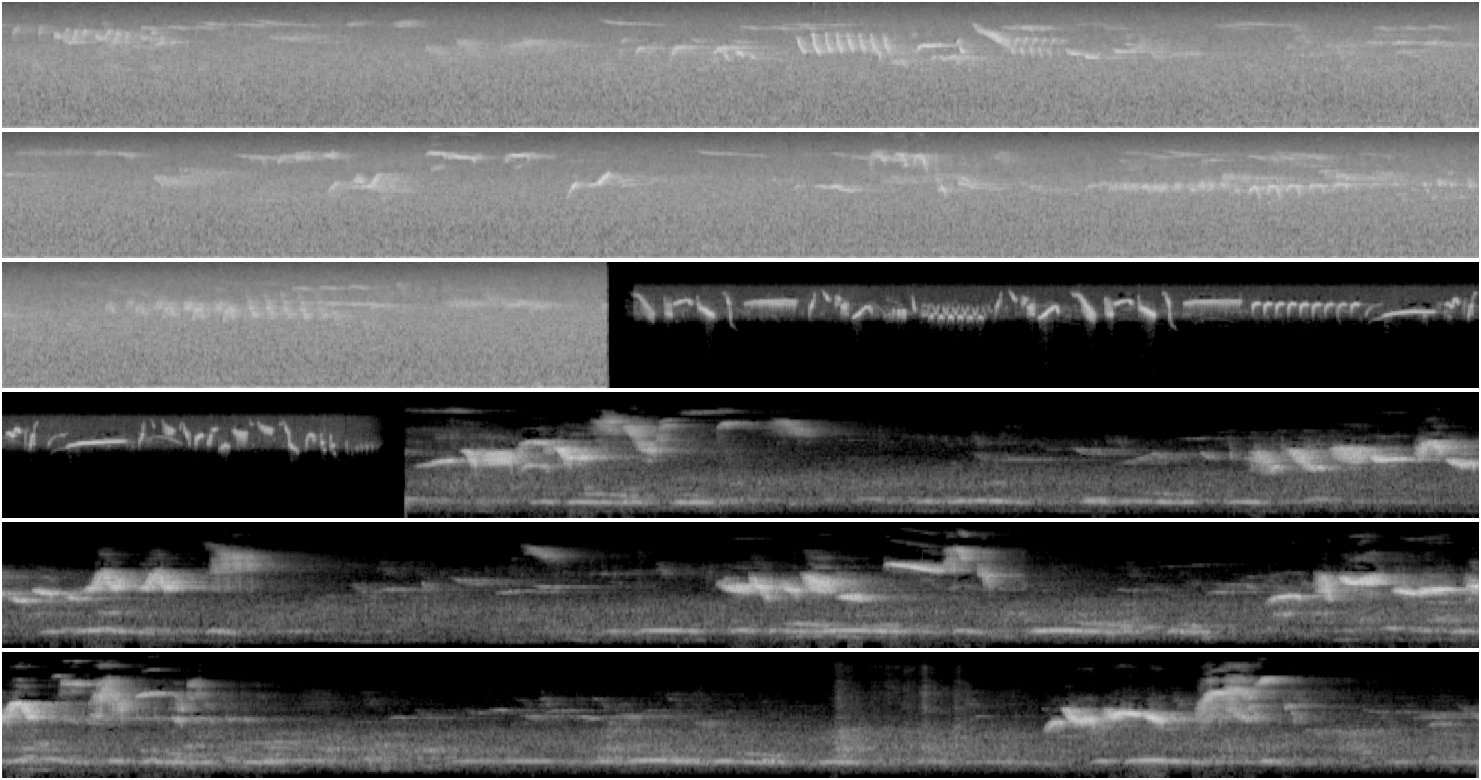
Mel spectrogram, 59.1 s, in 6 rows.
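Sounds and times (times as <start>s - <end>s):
loud hiss: 0.0s - 23.8s
birds chirping and trilling: 0.0s - 28.0s.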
